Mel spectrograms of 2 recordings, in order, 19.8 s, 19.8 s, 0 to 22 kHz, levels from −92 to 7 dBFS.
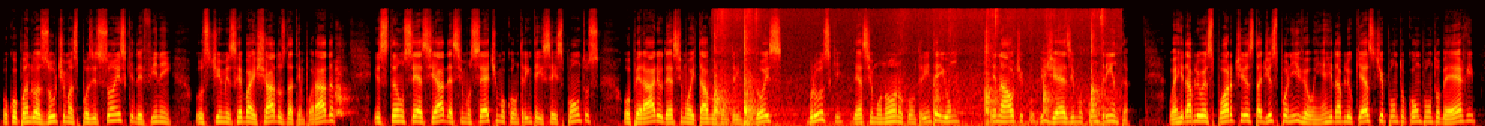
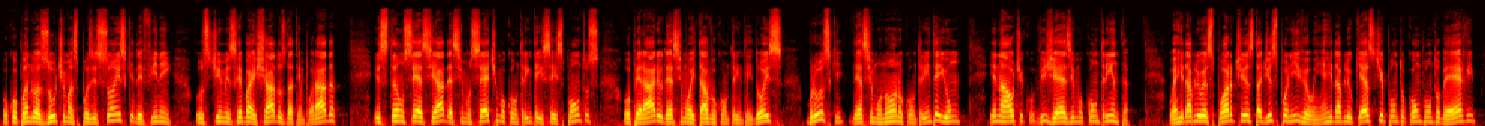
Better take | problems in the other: second | dog barking; faint; at 4.5 s; peak 10 dB below the speech // footsteps; loud; from 9.5 to 15 s; peak level with the speech

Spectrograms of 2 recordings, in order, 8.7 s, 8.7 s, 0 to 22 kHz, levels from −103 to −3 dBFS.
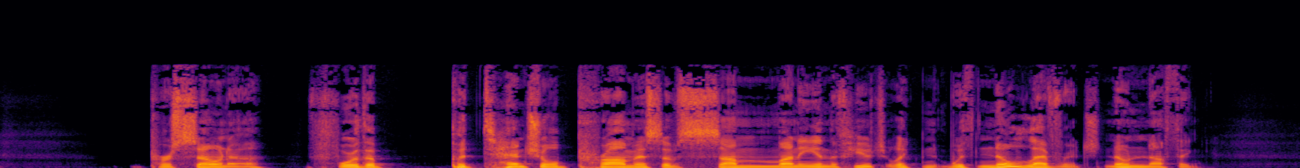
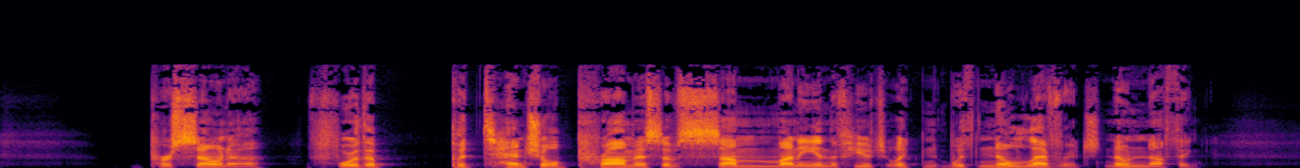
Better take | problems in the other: first | thin; very; fading below 650 Hz

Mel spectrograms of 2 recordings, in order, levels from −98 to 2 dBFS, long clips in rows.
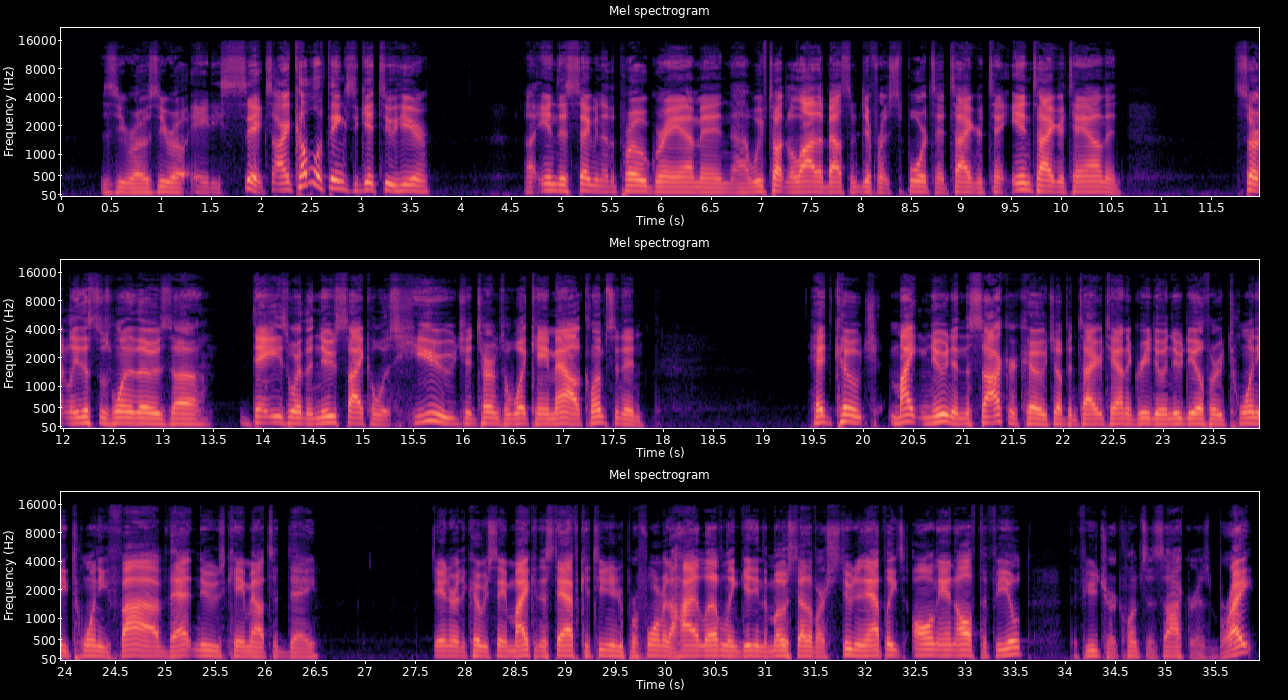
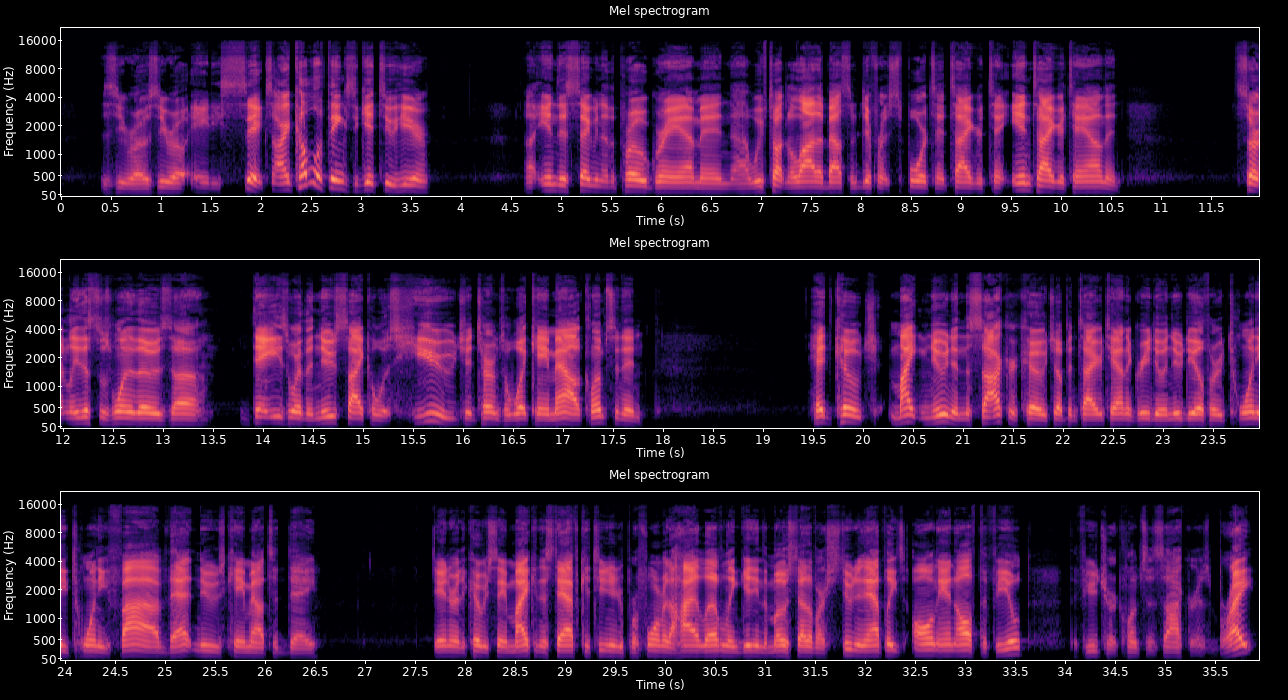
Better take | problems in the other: first | thin; somewhat; fading below 350 Hz

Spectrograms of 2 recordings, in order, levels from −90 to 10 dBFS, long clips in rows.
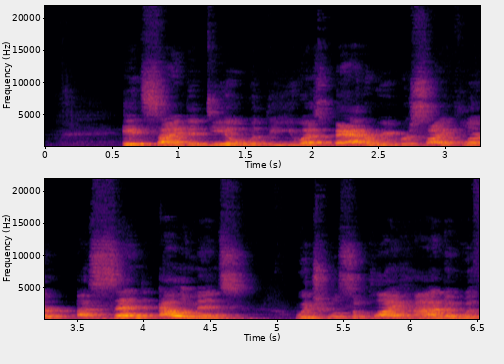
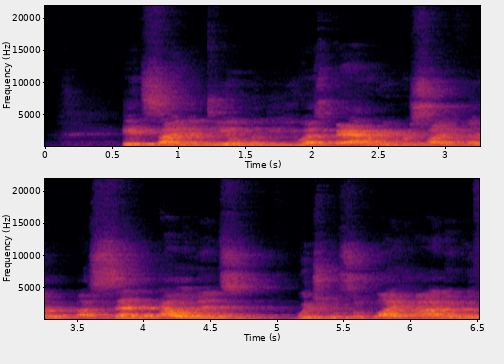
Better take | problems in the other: first | room echo; strong; dies away in 1.1 s; slight in the first // off-mic speech; far; far in the first

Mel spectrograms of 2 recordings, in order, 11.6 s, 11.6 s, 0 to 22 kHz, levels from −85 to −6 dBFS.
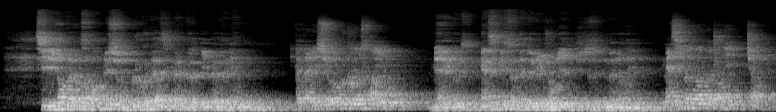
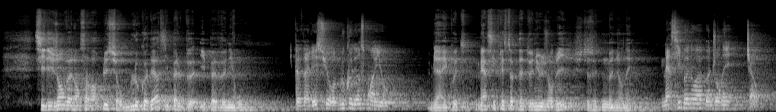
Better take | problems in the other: second | room echo; strong; dies away in 1.8 s; slight in the second // off-mic speech; far

